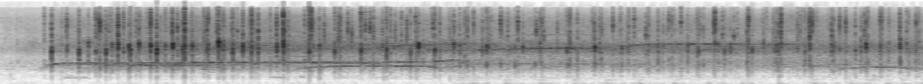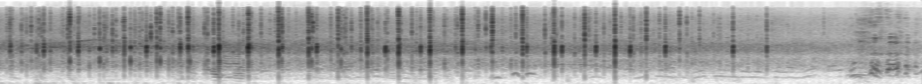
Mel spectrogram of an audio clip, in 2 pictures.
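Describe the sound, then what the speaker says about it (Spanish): An audience at a feminist conference applauds the women of a discussion panel, a long, steady stretch of sharp claps spread through the room. Scattered voices and light laughter sit underneath. "Muchos aplausos merecidos para todas las compañeras de la mesa"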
